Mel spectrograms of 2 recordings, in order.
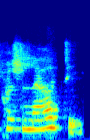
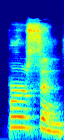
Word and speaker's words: personality: Person, giờ nhẹ thôi ạ. Đừng đọc là person nhá. Đọc lại nào. Personality. Personality. Chính xác luôn. Khi em đọc theo anh Mỹ thì chữ T á, nó được kẹp giữa hai cái nguyên âm, nó chuyển thành đờ. Đọc là personality.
